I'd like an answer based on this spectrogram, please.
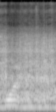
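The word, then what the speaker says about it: ياء: the Arabic alphabet is y y is pronounced from the middle part of the tongue and the roof of the mou when we use the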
